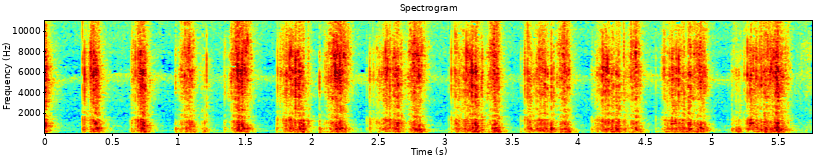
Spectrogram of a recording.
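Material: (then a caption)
Reed. Fingers scratch and rub along the thin dyed reed strands of a large, flat woven reed sleeping mat. The result is a series of dry, raspy scratching strokes at an uneven rhythm, each a brief burst of broadband noise with bright, high hiss that fades quickly between strokes.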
